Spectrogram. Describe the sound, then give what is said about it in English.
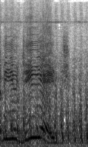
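A WWGH news helicopter's rotor chops loudly and steadily overhead, with a rapid pulsing beat throughout the short burst. “And watch out for the chopper.”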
